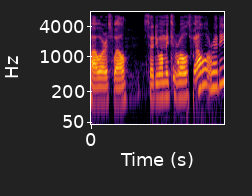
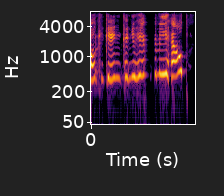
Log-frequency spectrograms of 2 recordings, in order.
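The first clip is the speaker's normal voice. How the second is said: very high-pitched yelling. Voicing a character calling out to a wounded ally: shouting for help. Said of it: "Darcy's just gonna shout".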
